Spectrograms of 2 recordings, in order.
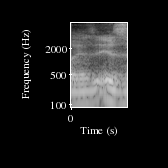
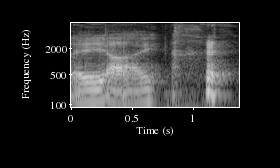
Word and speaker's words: Ai: city is literally spelled Ai and and you call that I some people pronounce a i i pronounce it I I because it's a sort of a diphthong but yeah yeah you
